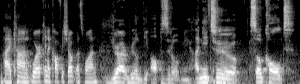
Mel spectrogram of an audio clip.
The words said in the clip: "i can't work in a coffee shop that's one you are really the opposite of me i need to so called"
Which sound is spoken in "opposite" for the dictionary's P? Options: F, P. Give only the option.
P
